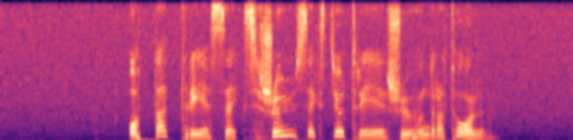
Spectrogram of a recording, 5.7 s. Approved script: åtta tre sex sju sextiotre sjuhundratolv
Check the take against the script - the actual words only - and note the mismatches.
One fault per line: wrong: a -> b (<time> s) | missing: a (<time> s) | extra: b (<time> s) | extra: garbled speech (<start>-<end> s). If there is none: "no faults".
no faults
